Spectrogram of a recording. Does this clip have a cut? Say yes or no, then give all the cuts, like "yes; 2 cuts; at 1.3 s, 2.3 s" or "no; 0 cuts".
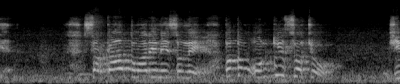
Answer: no; 0 cuts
